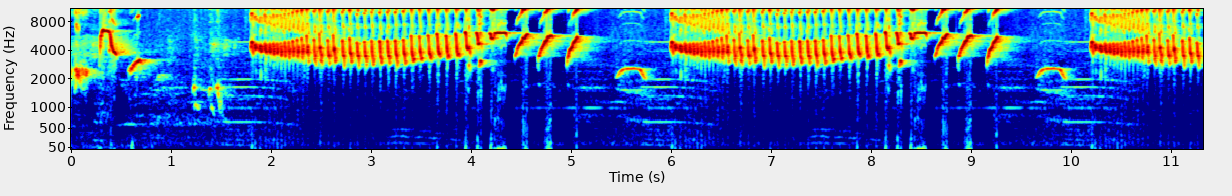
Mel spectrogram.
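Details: Loud white-rumped shama song in 'tembakan' fashion: a few varied whistles, then long sustained bursts of rapid high trilled notes, each burst separated by short sweeping calls, repeating roughly every four seconds.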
